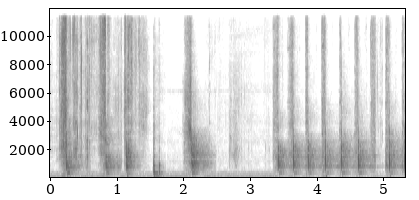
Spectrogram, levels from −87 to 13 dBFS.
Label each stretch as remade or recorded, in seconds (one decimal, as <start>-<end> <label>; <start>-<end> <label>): 0.0-5.3 recorded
